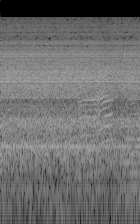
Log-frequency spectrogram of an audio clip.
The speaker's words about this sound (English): It's a Mercedes vacuum cleaner, right.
